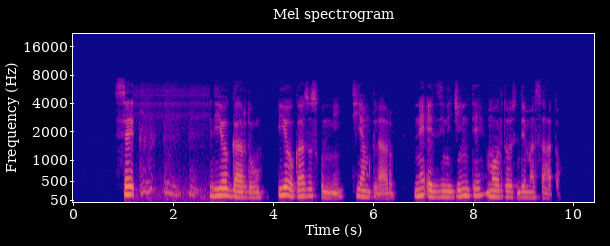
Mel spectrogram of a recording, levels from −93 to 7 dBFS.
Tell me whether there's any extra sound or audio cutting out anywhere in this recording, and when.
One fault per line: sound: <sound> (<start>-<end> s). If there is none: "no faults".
sound: throat clearing (1.3-2.7 s)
